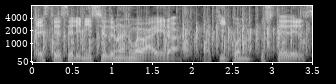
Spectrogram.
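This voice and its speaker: A man at a moderate pace, with crowd noise in the background and audible room echo. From Casanare, Colombia. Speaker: podcast co-host. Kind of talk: casual chat. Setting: studio.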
